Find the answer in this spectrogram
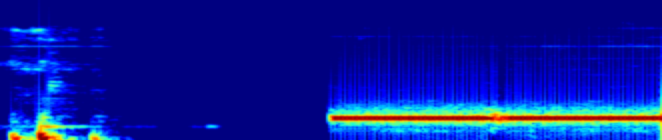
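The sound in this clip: Telephone dial tone on a modern push-button phone, a steady, loud, unbroken hum that starts suddenly after a few brief low knocks and a short silence, then holds unchanged to the end.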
